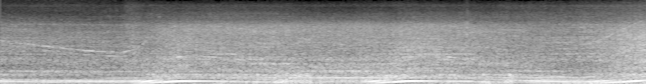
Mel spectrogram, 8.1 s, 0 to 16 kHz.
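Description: A V6 car engine idles.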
